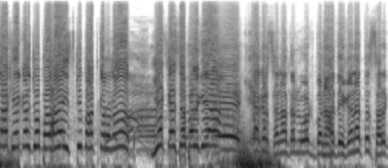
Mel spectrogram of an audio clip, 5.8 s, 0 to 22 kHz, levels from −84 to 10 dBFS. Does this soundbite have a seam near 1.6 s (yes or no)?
no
